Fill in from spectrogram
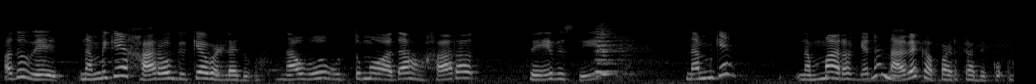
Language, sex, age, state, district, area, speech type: Kannada, female, 45-60, Karnataka, Hassan, urban, spontaneous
